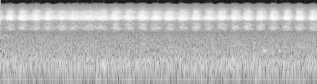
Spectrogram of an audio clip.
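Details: Cicadas singing in summer heat beside the Sardinia sea at a desolate beach: a shrill, buzzy drone pulsing steadily about two and a half times per second, with soft surf underneath.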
